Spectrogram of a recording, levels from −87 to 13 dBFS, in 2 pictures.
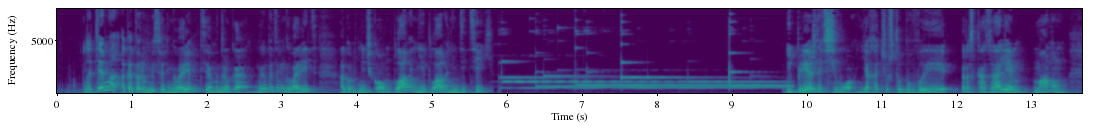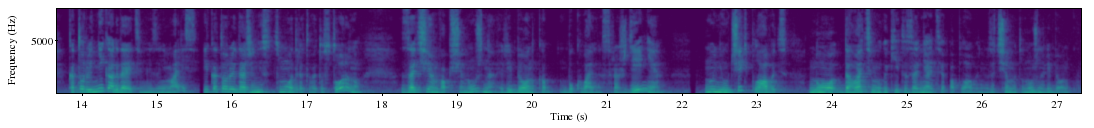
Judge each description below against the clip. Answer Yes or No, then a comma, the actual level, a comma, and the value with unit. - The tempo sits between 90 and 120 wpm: No, average, 135 wpm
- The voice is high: Yes, high, 195 Hz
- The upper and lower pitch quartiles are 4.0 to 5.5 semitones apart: Yes, average, 4.5 semitones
